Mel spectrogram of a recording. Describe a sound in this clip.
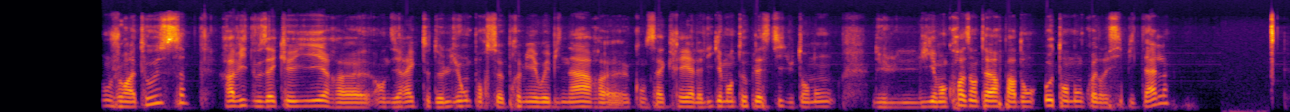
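A man speaks calmly and steadily into a microphone, as if on an online call.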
